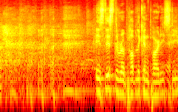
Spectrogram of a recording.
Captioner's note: audience laughing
